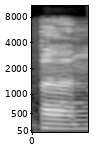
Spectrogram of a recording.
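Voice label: "ben", Mandarin Chinese pinyin; Mandarin Chinese Pronunciation; pinyin sounds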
